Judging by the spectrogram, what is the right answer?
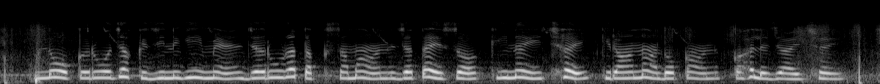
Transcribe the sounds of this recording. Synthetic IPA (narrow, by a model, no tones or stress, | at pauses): loːkɾod͡ʒəkd͡ʒind̪ɡimẽd͡ʒəɾuɾət̪əksəmaːnd͡ʒət̪əjsə̃kinəjt͡ʃʰəjkiɾaːnad̪okaːnkəɦəld͡ʒajt͡ʃʰəj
